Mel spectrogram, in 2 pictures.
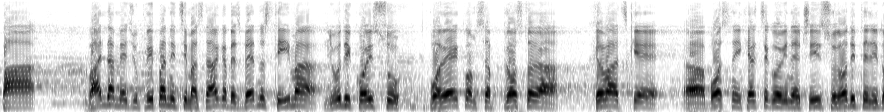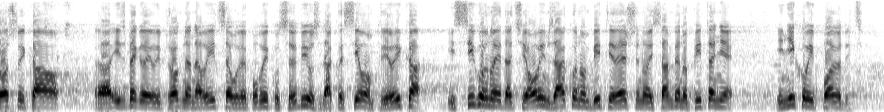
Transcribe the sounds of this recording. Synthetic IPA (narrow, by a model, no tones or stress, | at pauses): pa | ʋaʎd̪ame̞d͡ʑupɾipad̪nit̪simasnaːɡabe̞zbe̞d̪no̞st̪iimaʎuːd̪iko̞jisu | po̞ɾeːklˠo̞msapɾo̞ːst̪o̞ɾa | xr̩ʋaːt̪ske̞ | bo̞sne̞ixe̞ɾt̪se̞ɡo̞ʋine̞t͡ʃijisuɾo̞d̪it̪e̞ʎid̪o̞ʃlikao̞ | izbe̞ɡlailipɾo̞ɡnanaliːt̪sauɾe̞publikusr̩bijud̪akle̞silˠo̞mpɾiːlika | isiɡuɾno̞je̞d̪at͡ɕe̞o̞ʋimzaːko̞no̞mbit̪iɾeːʃe̞noist̪ambe̞no̞piːt̪aɲe̞ | iɲixo̞ʋixpo̞ɾo̞d̪it̪sḁ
